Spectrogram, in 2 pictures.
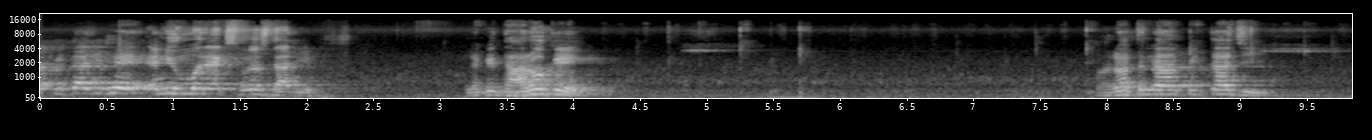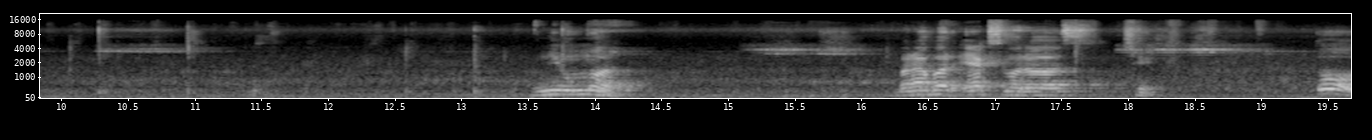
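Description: A young man speaks calmly and clearly, in short bursts, close by.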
